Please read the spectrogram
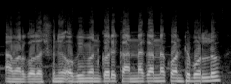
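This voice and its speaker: A man narrates a scripted romantic audio story in the first person over background music. His mid-range voice is steady in tone, fast, and clean.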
